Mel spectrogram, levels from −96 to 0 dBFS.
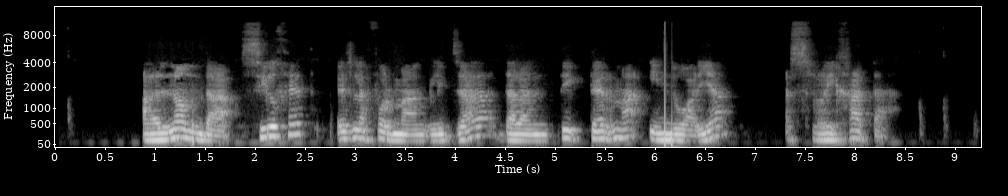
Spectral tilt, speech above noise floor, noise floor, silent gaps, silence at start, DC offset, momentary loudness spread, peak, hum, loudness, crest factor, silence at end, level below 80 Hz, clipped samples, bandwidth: -8 dB/octave; 49 dB; -73 dBFS; none; 0.85 s; under 0.1%; 13 LU; -8 dBFS; none; -25 LUFS; 18 dB; 0.95 s; -52 dBFS; under 0.1%; 10 kHz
